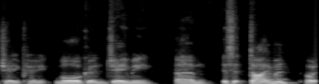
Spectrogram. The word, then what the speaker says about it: Dimon: Is it Dimon? Oh, it's pronounced. Yeah, Jamie Dimon.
